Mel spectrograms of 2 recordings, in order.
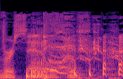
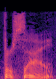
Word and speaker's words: Versailles: Have the French influence, but they keep the pronunciation. But the Missourians were like, no. Sort of, yeah. I mean, we don't like them French. Yeah. No. You know, we like them enough to take their name, but not enough to pronounce it like they.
